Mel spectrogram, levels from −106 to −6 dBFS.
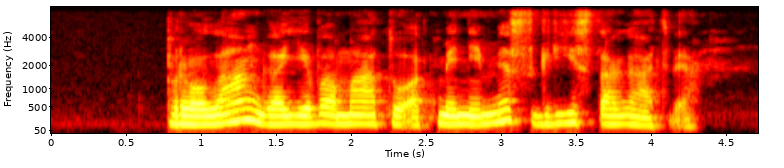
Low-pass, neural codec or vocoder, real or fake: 7.2 kHz; none; real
